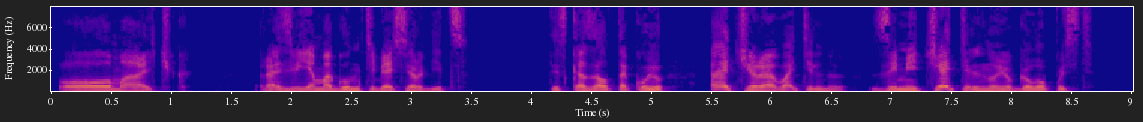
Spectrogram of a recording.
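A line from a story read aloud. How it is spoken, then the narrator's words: Pleased soft chesty laugh. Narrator (Russian): Доктор с довольным видом рассмеялся тихим грудным смехом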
